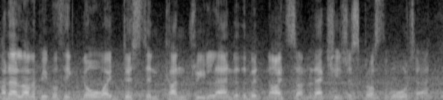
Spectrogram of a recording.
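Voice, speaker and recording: Noticeable background noise surrounds a man's voice. He talks at a very fast pace with a fairly high pitch. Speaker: ski resort representative. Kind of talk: interview. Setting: trade show stand. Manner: animated.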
